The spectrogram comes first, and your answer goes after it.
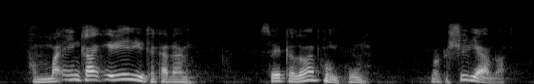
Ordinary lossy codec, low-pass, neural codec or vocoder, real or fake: Opus, 32 kbps; 7.2 kHz; codec, 24 kHz, 1 kbps, SNAC; fake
